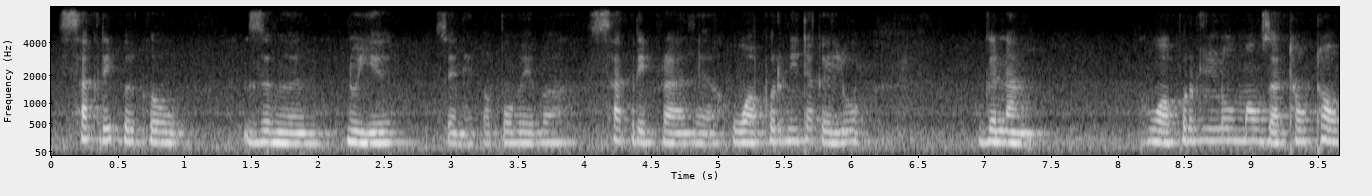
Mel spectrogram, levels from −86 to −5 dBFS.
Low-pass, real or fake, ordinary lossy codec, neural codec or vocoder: 7.2 kHz; real; Opus, 24 kbps; none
